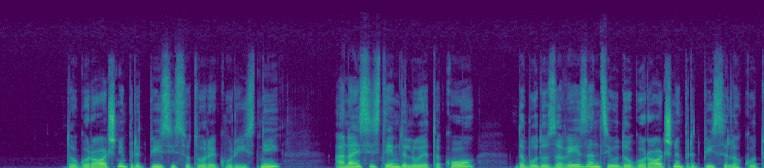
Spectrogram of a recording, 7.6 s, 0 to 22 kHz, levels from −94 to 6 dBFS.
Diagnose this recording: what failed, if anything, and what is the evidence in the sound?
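Nothing failed; the speech shows no audible technical fault.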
